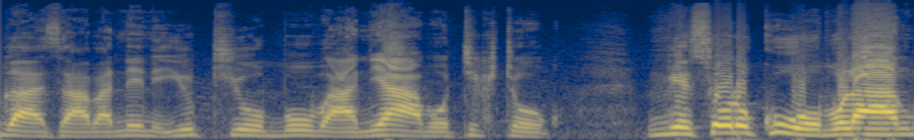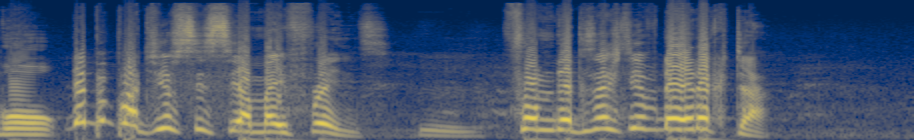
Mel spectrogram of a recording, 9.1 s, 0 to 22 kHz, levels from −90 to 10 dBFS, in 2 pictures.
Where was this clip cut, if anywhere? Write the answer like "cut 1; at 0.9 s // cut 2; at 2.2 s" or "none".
cut 1; at 4.9 s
